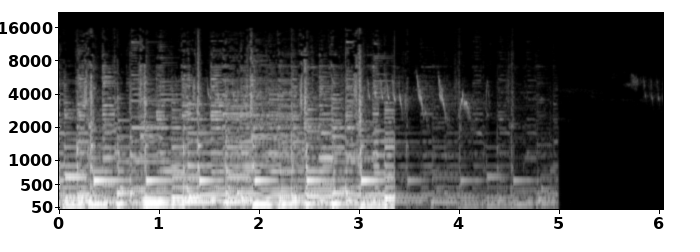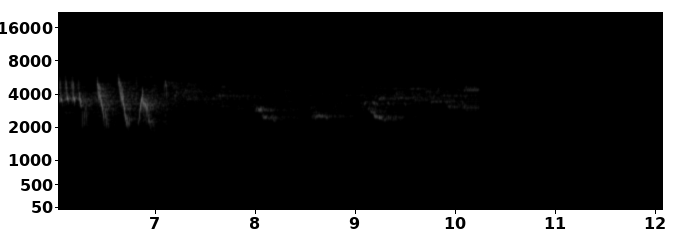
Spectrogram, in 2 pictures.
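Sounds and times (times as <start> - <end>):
faint bird chirping: 3.2 - 4.3, 5.0 - 10.3.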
